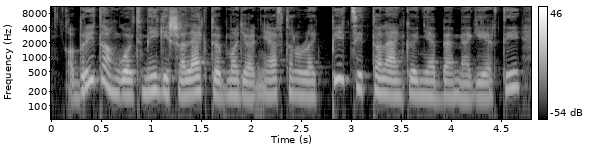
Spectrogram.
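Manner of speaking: ordinary delivery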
